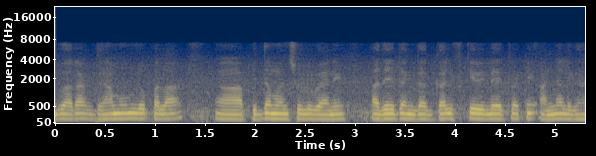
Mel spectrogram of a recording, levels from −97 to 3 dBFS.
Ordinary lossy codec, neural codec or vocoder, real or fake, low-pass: AAC, 48 kbps; codec, 16 kHz in and 24 kHz out, 1 kbps, XY-Tokenizer; fake; 7.2 kHz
